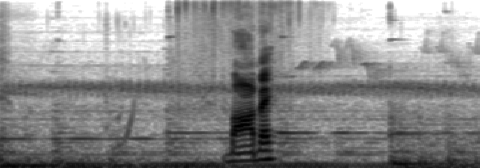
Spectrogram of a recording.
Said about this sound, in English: Now we're in a swamp. And it's dark. And it's stinky. And I'm trudging through water.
